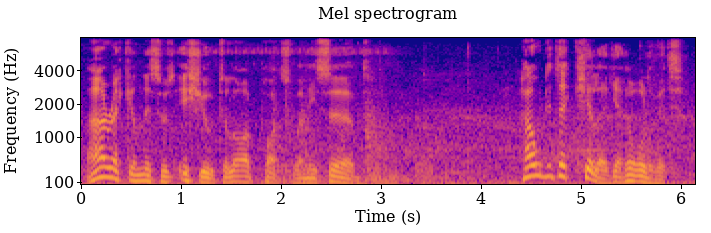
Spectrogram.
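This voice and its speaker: A man's voice: fairly low pitch, huge pitch swings, normal speed, background noise. A man with a British accent playing an ageing, friendly, stubborn retired detective in an audio drama, chatting in a chummy, mildly grumbling way. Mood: brisk, matter-of-fact.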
